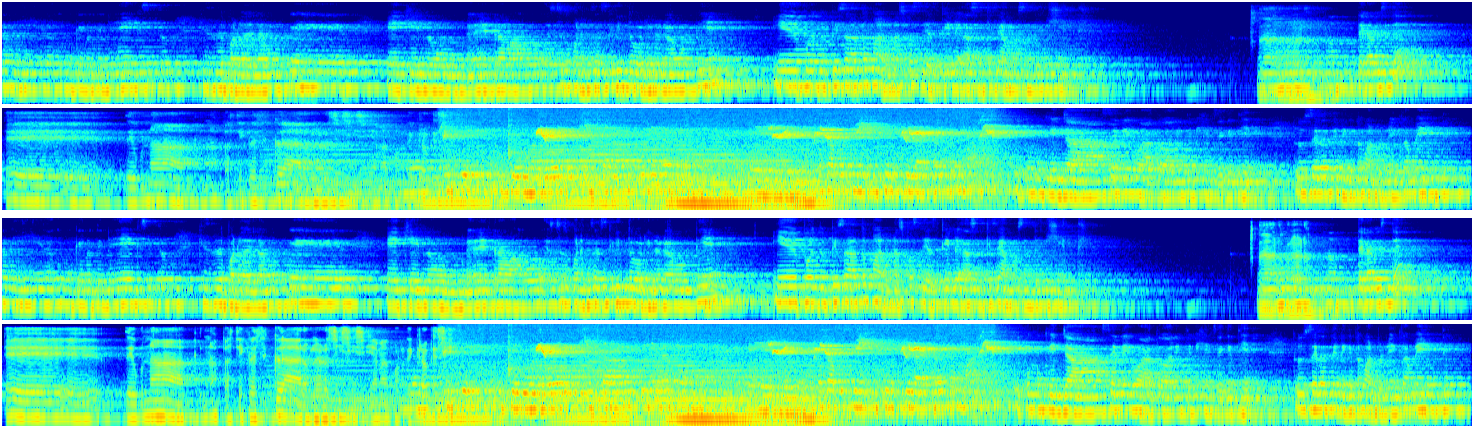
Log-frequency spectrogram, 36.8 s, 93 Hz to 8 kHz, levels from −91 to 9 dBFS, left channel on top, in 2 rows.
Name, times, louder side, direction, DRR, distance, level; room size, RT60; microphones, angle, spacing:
voice 1, 0.0-2.1 2.5-4.3 4.8-9.0 9.6-13.4 15.7-17.5 23.4-24.3 24.6-30.6 31.0-36.6, right 1 dB, 30° right, 0 dB, 1.1 m, -28 dB
voice 2, 15.7-16.4 18.4-19.7 19.9-24.1, right 5 dB, 90° right, 9 dB, 0.6 m, -31 dB
sound 1, 21.1-28.6, left 1 dB, 15° left, 0.7 m, -28 dB
sound 2, 23.8-30.8, right 1 dB, 10° right, 1.1 m, -28 dB
16.5 x 6.1 x 5.8 m, 2.9 s
head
